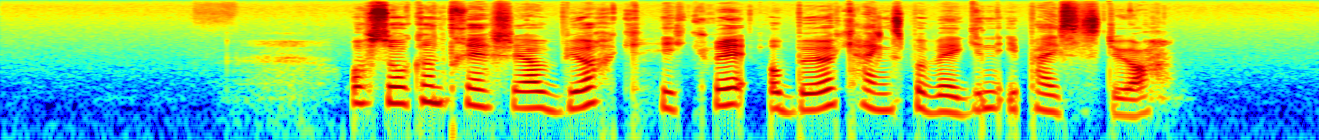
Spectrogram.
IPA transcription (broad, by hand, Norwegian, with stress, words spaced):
ˈoː ˈsoː ˈkɑn ˈtʁeːˌʃiː ˈɑʋ ˈbjœʁk ˈhɪkʊʁɪ ˈoː ˈbøːk ˈhæŋ̍s ˈpoː ˈʋɛɡən ˈiː ˈpæɪsəˌstʉːɑ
